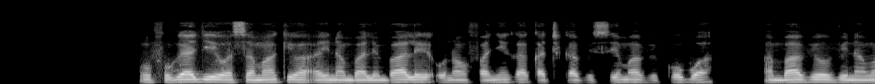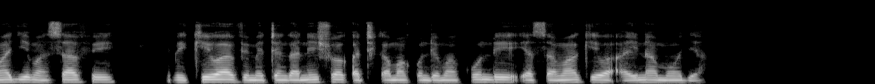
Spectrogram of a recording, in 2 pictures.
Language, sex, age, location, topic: Swahili, male, 25-35, Dar es Salaam, agriculture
